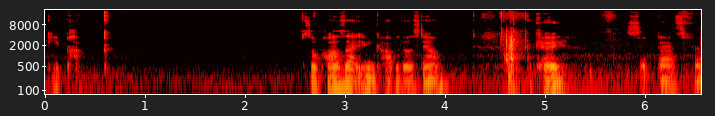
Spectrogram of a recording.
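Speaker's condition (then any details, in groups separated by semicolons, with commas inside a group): No condition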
